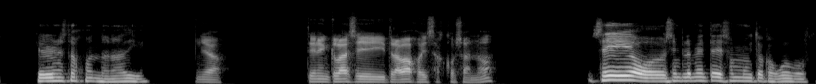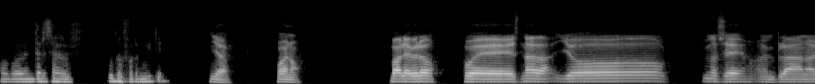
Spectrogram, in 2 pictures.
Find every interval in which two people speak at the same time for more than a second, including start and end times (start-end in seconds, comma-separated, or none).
none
